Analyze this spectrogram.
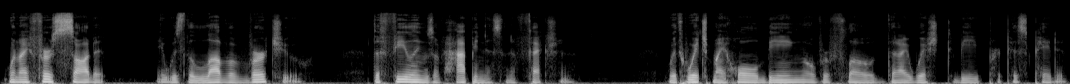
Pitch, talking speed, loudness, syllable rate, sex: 100 Hz, 160 wpm, -21 LUFS, 5.0 syllables/s, male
